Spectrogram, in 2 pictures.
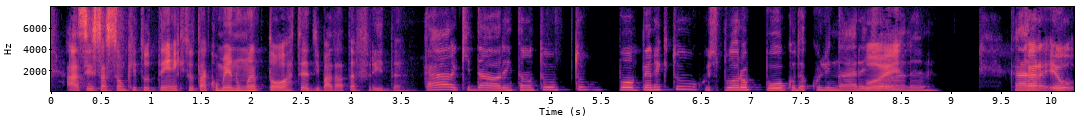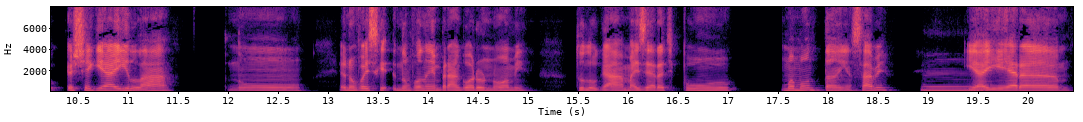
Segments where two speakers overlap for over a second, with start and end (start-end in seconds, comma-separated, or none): none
